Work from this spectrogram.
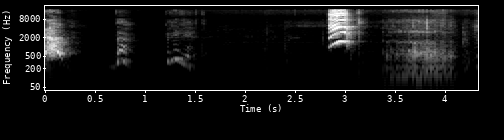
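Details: A female French Bulldog sings along to a pipe played by her owner, throwing her head back and giving short, harmonic yelping barks.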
